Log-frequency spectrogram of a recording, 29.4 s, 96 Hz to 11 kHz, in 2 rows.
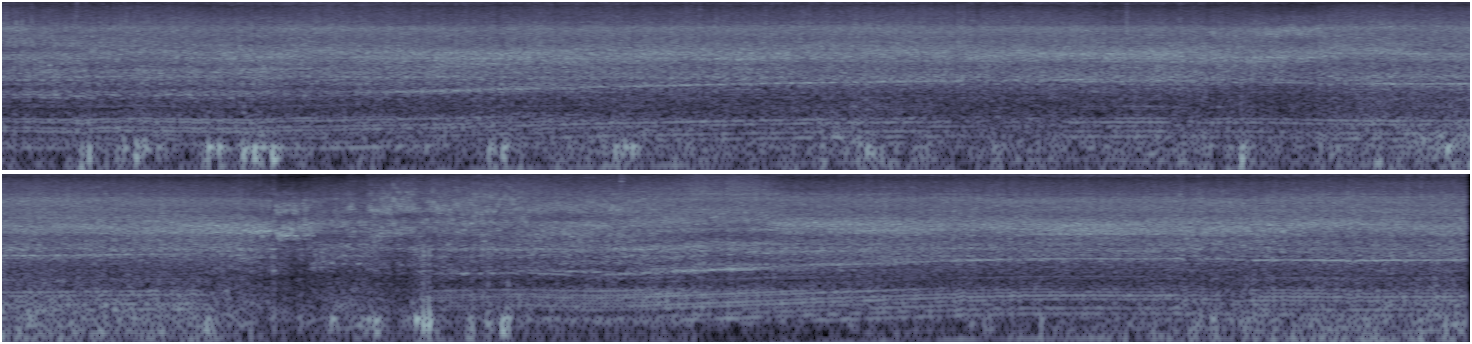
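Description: Rental go-kart engine running at speed on a track, its pitch rising and falling as the kart speeds up and slows for corners, over a steady hiss of noise. There is a brief dip in the sound about 18 seconds in.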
